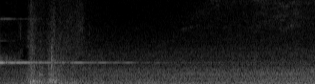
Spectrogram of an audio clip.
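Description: A BMW car door being unlatched and swung open, with a few light clicks, while a steady high-pitched beep sounds and stops about a second in.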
